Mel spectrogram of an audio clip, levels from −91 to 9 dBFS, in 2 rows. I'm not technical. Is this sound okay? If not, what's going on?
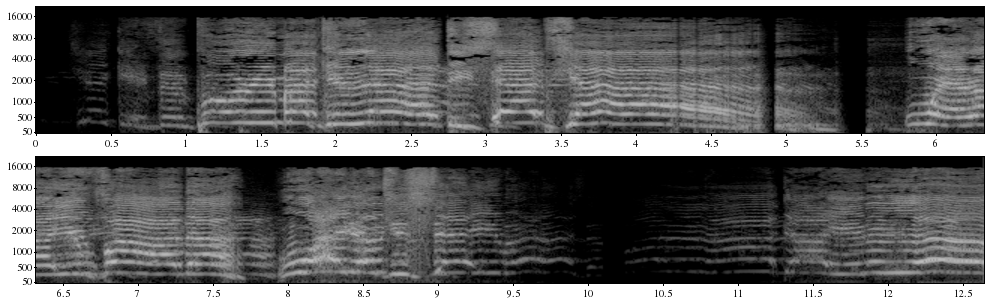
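No. Repeated stalls (stutter), 4.23 to 5.55 s: data arrived late 16 times, so the player stretched the last sound to fill each gap, making it drag.

Jitter buffer speed-up, 9.19 to 10.47 s: to catch up on built-up delay, tiny slices totalling about 70 ms were cut, so the sound runs 5% fast and feels hurried.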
